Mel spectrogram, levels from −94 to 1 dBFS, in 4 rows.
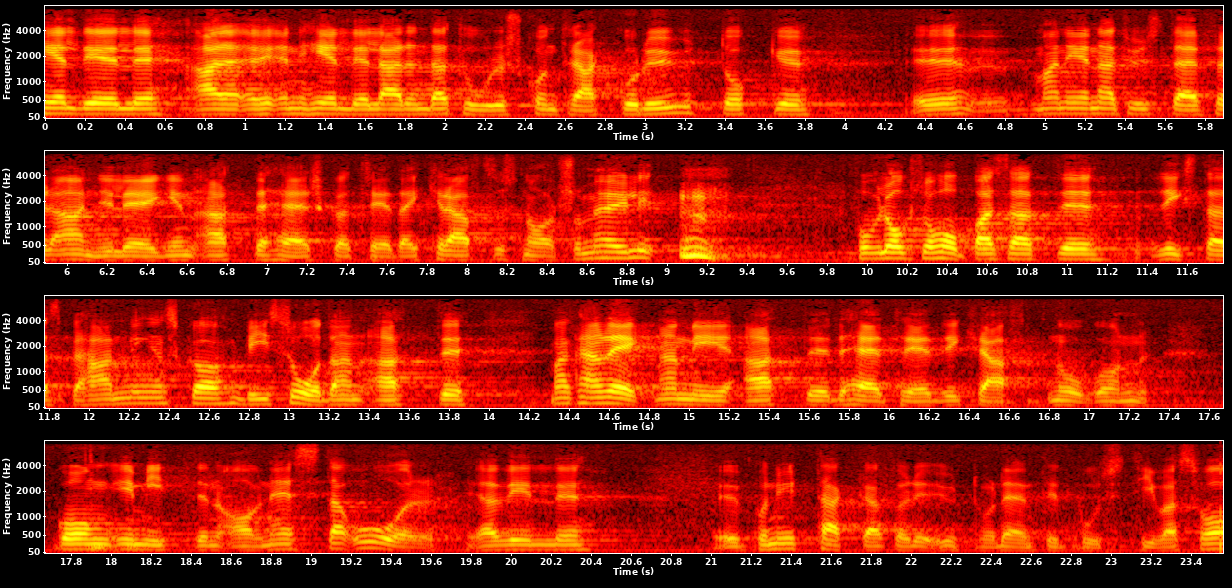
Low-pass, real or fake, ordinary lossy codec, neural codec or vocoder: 7.2 kHz; real; none; none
